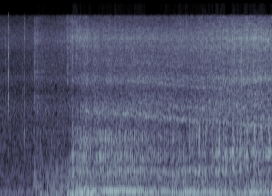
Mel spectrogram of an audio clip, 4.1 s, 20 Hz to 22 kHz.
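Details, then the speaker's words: 2019 Honda Gold Wing automatic that fell on its right side, noise now from that side: starts and settles into steady, fairly even idle; no clear tick or knock stands out; abnormal engine noise suspected, not confirmed. "तो गिरने के बाद में जो है यहां से इधर की साइड से आवाज आ रही है"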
